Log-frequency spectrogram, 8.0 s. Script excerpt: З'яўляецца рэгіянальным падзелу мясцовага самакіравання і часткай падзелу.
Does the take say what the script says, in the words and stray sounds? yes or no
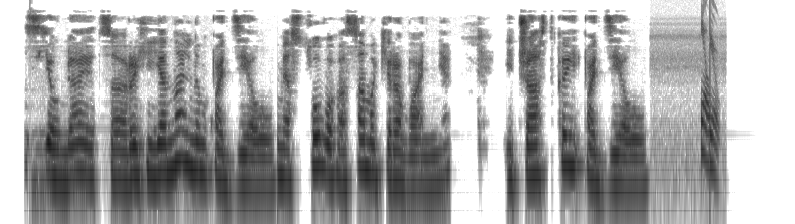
no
